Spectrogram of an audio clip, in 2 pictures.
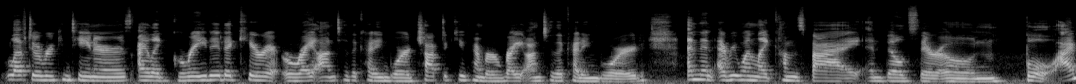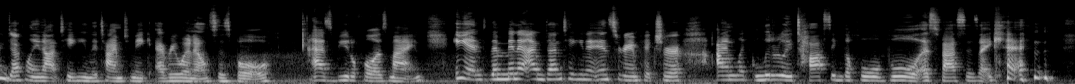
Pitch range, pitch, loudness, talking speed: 160-205 Hz, 180 Hz, -21 LUFS, 185 wpm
